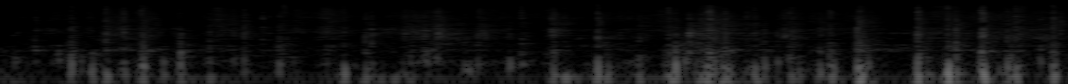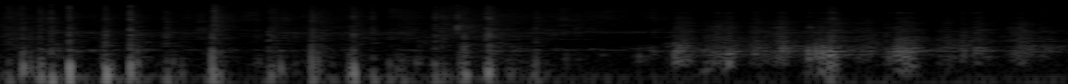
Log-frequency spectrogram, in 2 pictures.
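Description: Painted nails tap the hollow, ridged base of an empty clear plastic water bottle held bottom-forward. The result is a quiet, rapid run of dry, hollow clicks and soft thumps that are mostly low in tone and die away almost instantly, with a light crinkly patter in between.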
